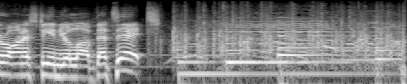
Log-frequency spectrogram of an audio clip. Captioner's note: applauses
